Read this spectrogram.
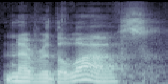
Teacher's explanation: when we put them together into nevertheless we stress on the last syllable less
